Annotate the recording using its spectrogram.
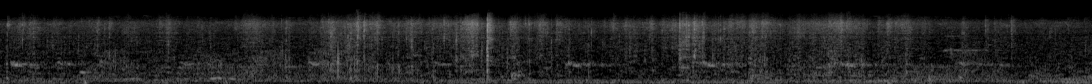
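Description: Outdoor forest ambience: a high, pulsing buzz that swells a few times, with short chirps repeating about once a second and scattered light clicks.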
